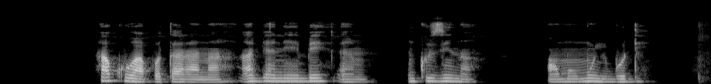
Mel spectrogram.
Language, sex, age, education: Igbo, male, 15-29, tertiary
